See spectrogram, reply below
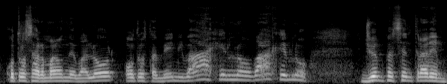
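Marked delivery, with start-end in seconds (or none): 1.8-3.1 grito fingido, agudo y bajito; abucheo imitado. Retold or imitated. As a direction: imita al público pidiendo que lo bajen. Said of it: "empezaron a gritar uno". (abucheo a media voz, en tono alto)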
